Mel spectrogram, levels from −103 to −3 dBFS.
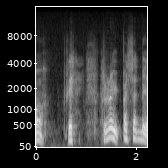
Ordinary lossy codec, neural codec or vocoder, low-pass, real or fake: none; vocoder, 44.1 kHz, 128 mel bands, Pupu-Vocoder; 14.4 kHz; fake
